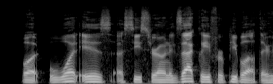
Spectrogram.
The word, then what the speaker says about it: Cicerone: Oh, and more importantly, certified Cicerone. Did I say that right? – Cicerone, yeah. – Fuck. – Everyone, no one says it right.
